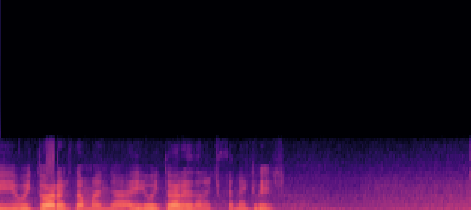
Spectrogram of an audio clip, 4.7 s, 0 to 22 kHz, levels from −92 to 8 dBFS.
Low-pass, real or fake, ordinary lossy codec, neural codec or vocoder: none; real; none; none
